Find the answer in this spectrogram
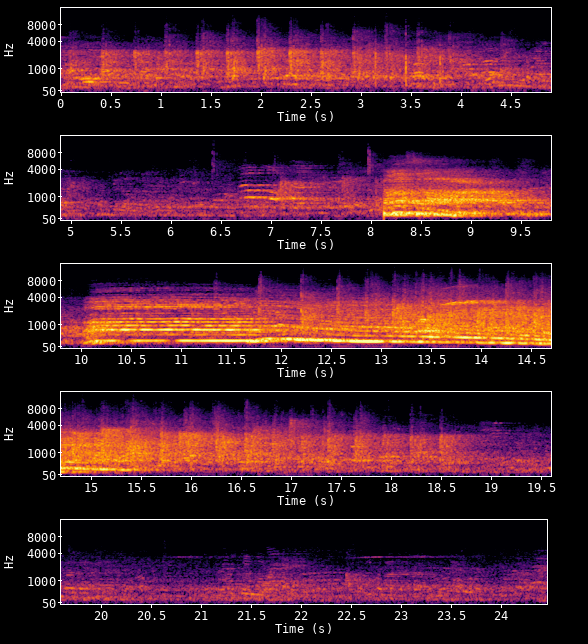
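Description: An audience clapping in a large hall. From about eight seconds in, a voice calls out over the applause in long drawn-out notes, the last one sliding down in pitch.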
